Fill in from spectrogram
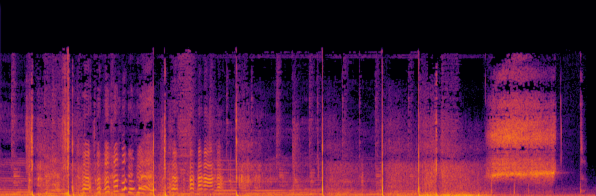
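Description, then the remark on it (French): Firecrackers explode in an irregular series of sharp, loud bangs over several seconds, mixed with wavering vocal cries and ending with a brief high hiss. “Mais ma période la plus créative, et qui engloutissait une bonne partie de mon argent de poche, ça a été la période pétard.”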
